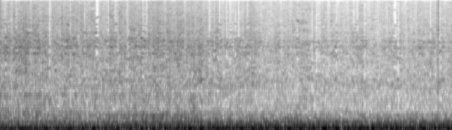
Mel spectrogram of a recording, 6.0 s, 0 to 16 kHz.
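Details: 2002 VW Gol after starter motor rebuild and injection harness connector repair: engine catches straight away and settles into a steady, even idle with a low smooth rumble and no knocks; temperature OK, fuel somewhat low.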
